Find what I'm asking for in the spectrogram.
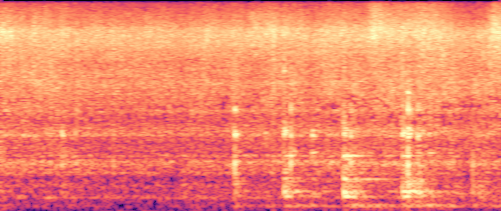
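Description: Carrots, beans, potatoes and tomato sauté in a pan while being stirred, giving a steady close sizzle with repeated scraping stir strokes and no talk.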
